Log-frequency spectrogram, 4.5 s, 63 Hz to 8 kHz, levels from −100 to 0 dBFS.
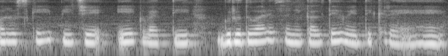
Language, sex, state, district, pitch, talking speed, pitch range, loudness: Hindi, female, West Bengal, Alipurduar, 215 Hz, 145 wpm, 195-220 Hz, -17 LUFS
